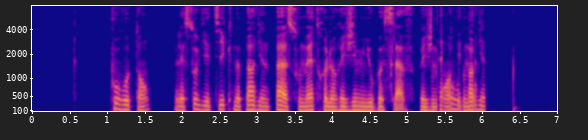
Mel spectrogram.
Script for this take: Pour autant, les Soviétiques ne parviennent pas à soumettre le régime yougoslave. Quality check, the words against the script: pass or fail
fail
